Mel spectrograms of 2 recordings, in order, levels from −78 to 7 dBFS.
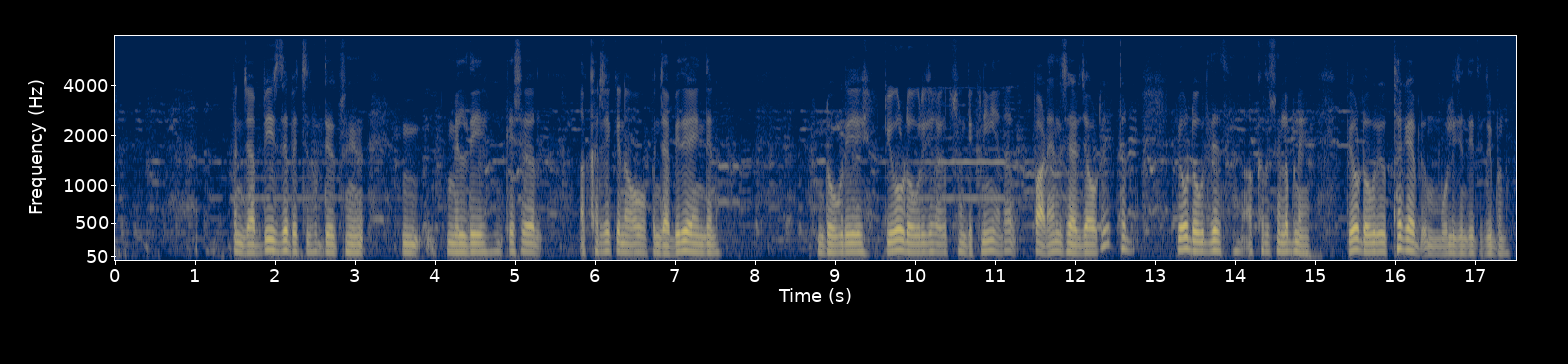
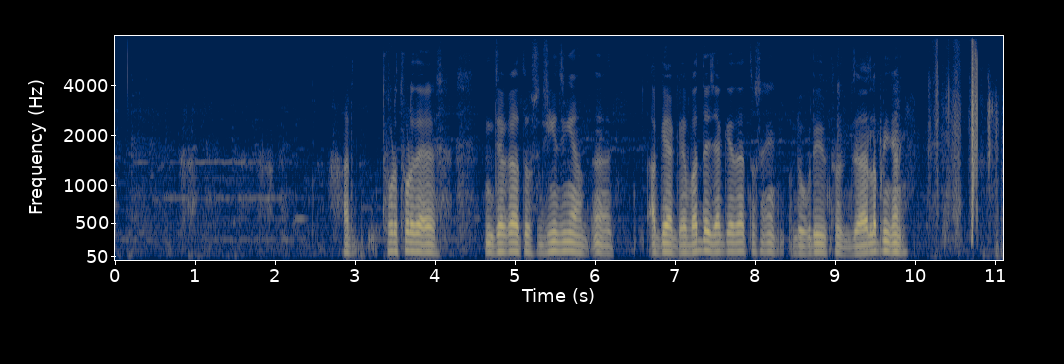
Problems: constant background noise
